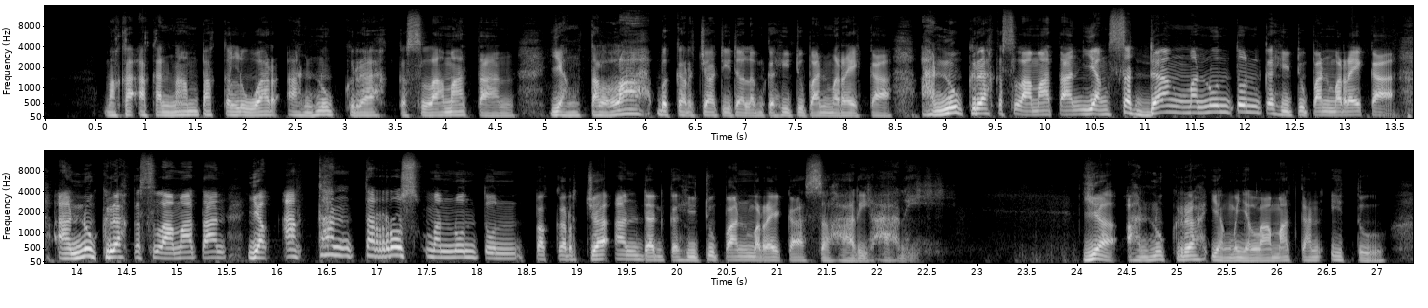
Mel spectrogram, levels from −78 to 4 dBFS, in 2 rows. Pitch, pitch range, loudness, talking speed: 115 Hz, 105-165 Hz, -17 LUFS, 80 wpm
